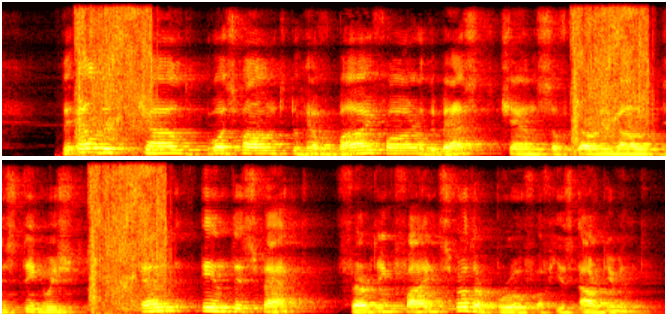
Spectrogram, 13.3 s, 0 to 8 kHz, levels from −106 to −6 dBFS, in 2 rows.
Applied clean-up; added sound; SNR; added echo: none; Tearing; 11 dB; reverberation time 0.9 s.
